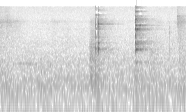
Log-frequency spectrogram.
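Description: A fork scrapes softly and then clinks once sharply against a plate near the end, over quiet room tone.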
